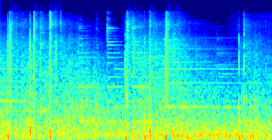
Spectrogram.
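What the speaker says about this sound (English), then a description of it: "We got some good shooting in there." Rapid gunshots on a hunt, a string of sharp cracks fired in quick succession, some close and loud, others lighter, echoing over steady outdoor background noise.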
